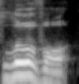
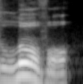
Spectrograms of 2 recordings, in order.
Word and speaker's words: Louisville: But yes, it's Louisville, and it is funny as somebody who's so immersed in college basketball and college athletics to hear others pronounce it incorrectly. It is Louisville, the situation that as of right now, as of 9:08 Eastern time, does not have a head coach.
